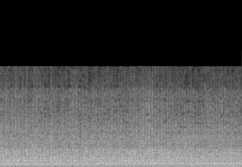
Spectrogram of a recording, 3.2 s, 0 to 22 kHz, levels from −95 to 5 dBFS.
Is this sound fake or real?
fake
